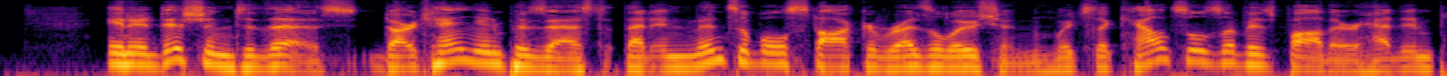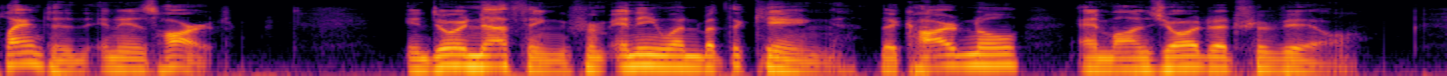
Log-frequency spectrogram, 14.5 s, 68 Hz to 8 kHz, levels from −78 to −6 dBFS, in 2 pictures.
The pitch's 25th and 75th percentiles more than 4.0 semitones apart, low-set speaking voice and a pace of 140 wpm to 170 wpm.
Yes: average, 4.6 semitones; low, 115 Hz; average, 145 wpm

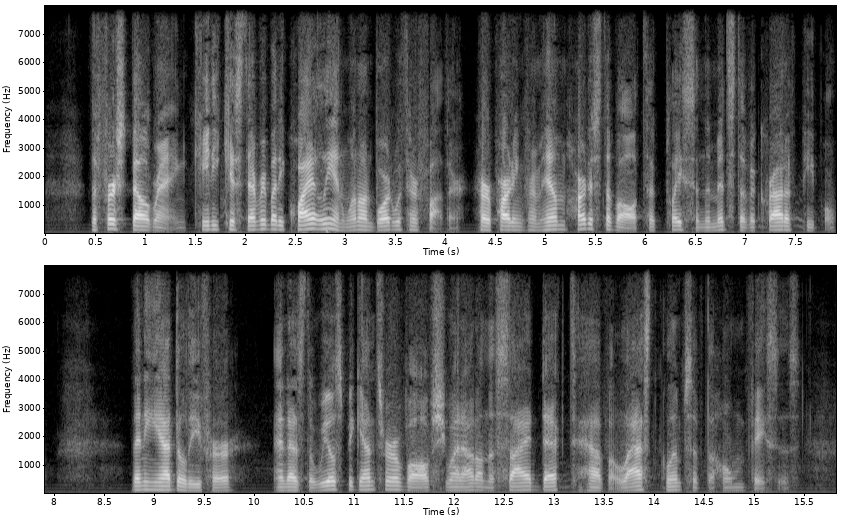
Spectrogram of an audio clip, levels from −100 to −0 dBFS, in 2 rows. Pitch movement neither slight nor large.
Yes: average, 3.4 semitones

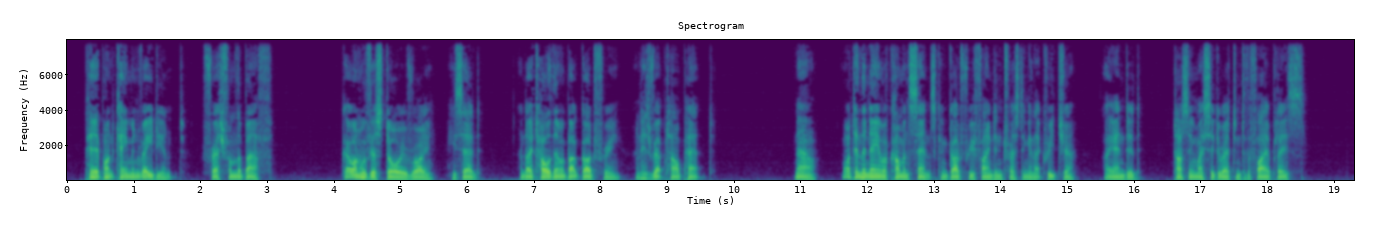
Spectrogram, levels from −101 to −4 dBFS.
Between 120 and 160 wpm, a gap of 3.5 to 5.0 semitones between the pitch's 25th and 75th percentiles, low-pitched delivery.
No: average, 155 wpm; average, 3.0 semitones; low, 110 Hz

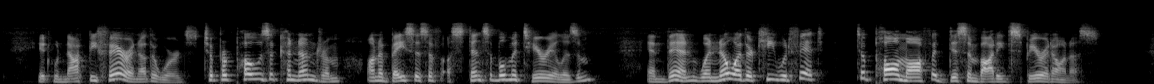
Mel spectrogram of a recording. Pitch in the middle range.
Yes: medium, 175 Hz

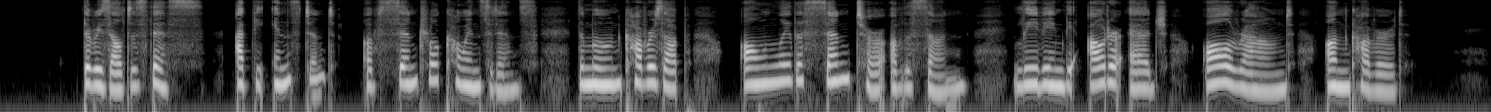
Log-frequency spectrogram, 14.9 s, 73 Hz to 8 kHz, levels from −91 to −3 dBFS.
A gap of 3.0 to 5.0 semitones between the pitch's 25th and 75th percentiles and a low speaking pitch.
No: average, 3.6 semitones; high, 220 Hz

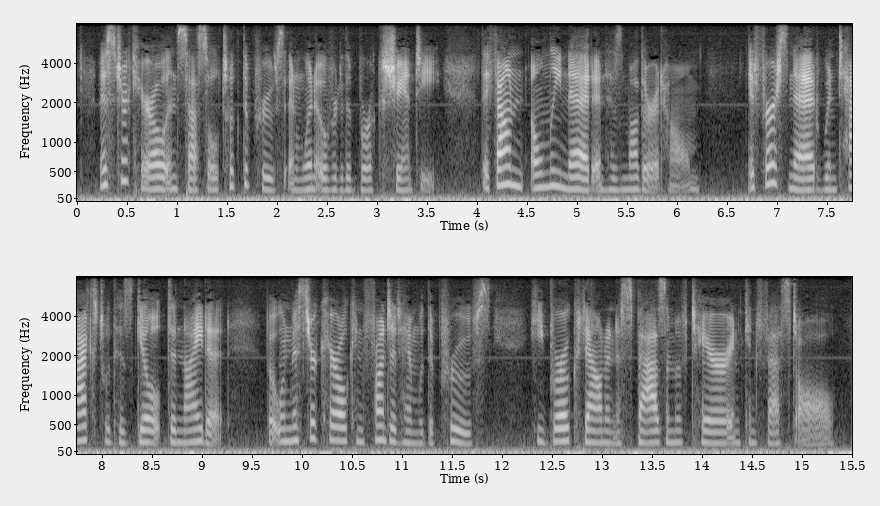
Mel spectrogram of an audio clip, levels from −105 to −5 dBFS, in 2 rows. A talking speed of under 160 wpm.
No: fast, 205 wpm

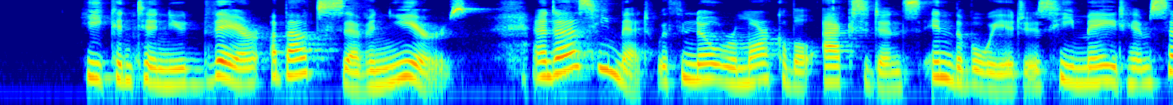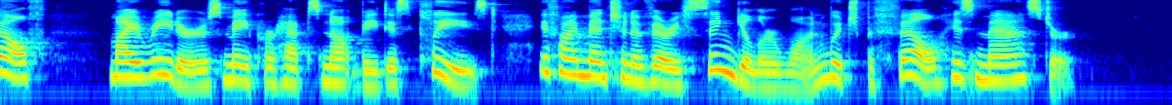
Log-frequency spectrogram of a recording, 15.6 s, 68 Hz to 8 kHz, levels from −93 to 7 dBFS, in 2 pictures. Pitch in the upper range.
Yes: high, 205 Hz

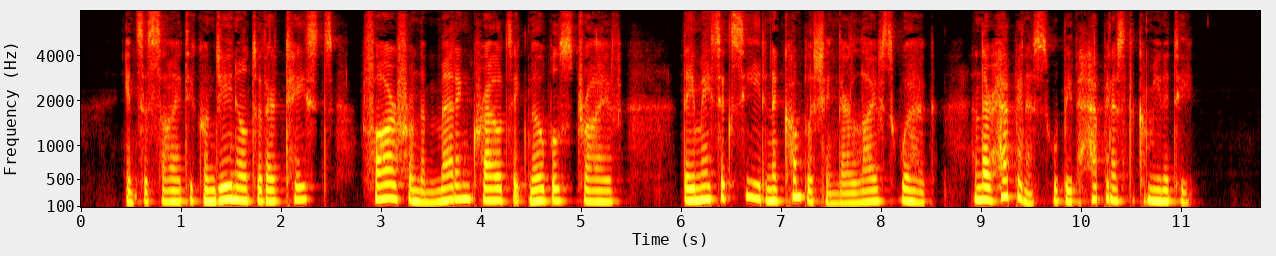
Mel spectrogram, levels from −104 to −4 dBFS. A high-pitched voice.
No: medium, 175 Hz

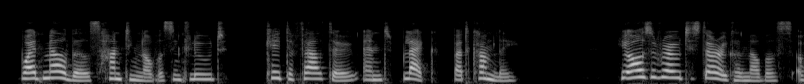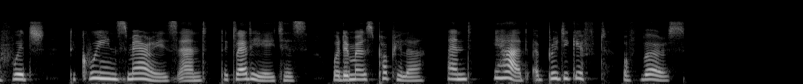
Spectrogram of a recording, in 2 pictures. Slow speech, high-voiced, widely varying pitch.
Yes: slow, 130 wpm; high, 230 Hz; wide, 6.1 semitones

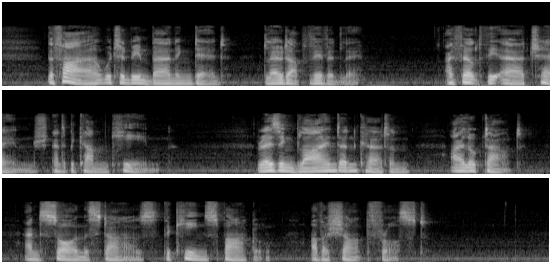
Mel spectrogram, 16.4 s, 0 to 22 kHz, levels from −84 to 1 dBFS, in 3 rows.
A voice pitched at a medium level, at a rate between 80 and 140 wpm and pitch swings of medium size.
No: low, 100 Hz; slow, 135 wpm; average, 4.6 semitones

